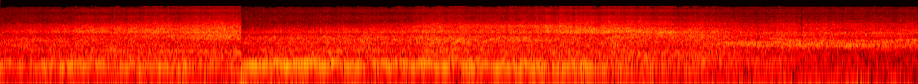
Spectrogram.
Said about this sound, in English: The royal party glance up as squadrons of RAF jet fighters sweep past in tribute.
